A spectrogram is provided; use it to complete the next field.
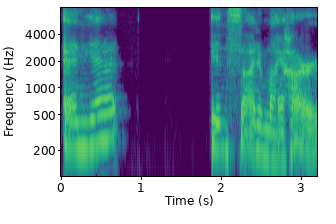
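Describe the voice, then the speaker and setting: This woman talks at a medium pitch. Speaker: podcast host. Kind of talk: interview conversation. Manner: halting, many fillers.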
